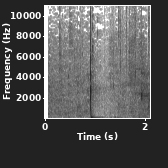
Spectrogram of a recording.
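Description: Table tennis serve: one sharp, loud crack with a low thud about a second in, followed by a few fainter ticks of the celluloid ball on the table and bat.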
